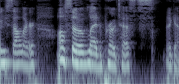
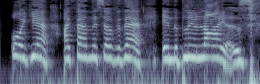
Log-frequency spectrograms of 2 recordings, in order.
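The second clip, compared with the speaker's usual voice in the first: put-on pitched-up Cockney accent with "Lias" drawn out; 6 semitones higher than usual. Explaining how quarry workers named the Blue Lias, quoting them in a Cockney accent. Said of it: "they had a more Cockney accent".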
